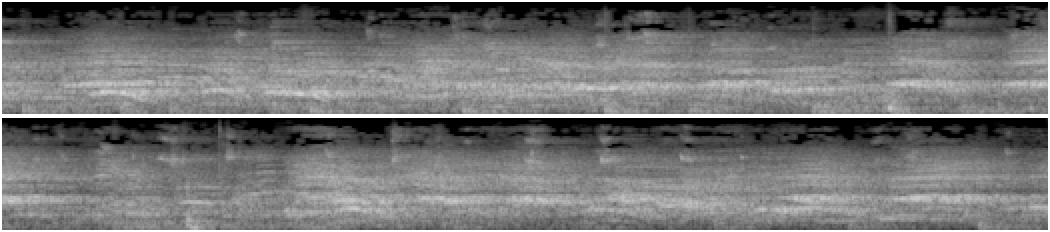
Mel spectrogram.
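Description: Basketball being dribbled on a hardwood gym floor, a run of short bounces, under steady voices from players and spectators echoing in a large gym.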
